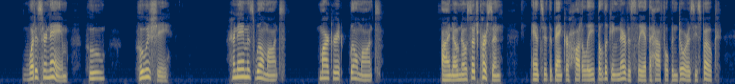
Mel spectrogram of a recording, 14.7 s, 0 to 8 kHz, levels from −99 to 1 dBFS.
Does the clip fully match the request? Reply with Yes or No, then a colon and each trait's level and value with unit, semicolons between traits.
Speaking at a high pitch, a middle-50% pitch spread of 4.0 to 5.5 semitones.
No: medium, 175 Hz; average, 4.7 semitones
